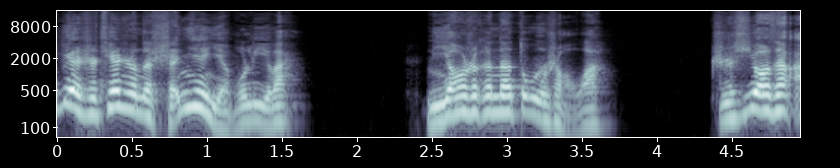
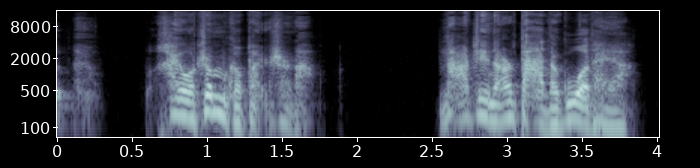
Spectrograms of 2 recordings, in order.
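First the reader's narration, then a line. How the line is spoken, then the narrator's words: Uneasy inner muttering. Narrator (Chinese): 蛇精跟蝎子精俩人心里也犯嘀咕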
